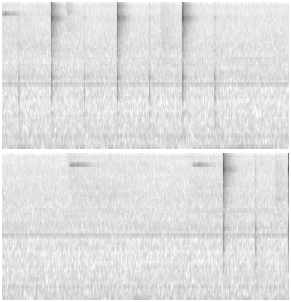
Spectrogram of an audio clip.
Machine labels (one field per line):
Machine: valve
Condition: normal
